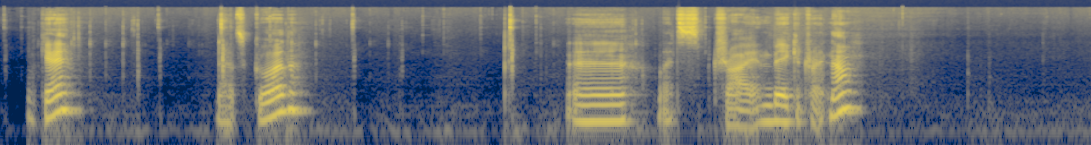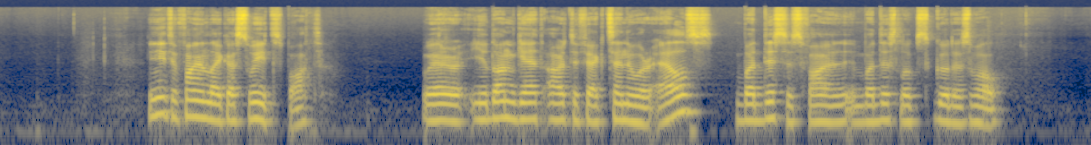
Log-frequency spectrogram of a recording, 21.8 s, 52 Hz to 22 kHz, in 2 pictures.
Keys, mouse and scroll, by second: 0.0 alt+click, 0.7 alt+middle click, 1.0 alt+middle click, 1.6 alt+middle click, 2.2 alt+middle click, 2.3 alt+click, 2.9 alt+middle click, 3.7 alt+middle click, 4.0 alt+click, 4.4 alt+click, 5.2 alt+click, 5.5 alt+middle click, 6.9 alt+click.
